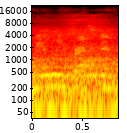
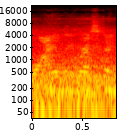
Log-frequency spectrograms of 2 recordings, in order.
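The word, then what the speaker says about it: Wiehle-Reston: You know, Mildred used to mispronounce Willie Restston and she used to say Wy Rustin before they fixed it.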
